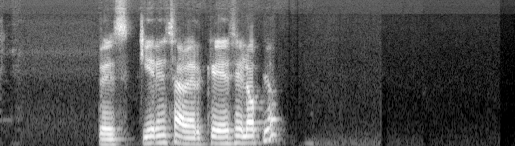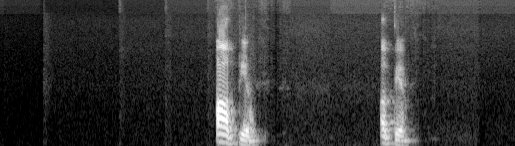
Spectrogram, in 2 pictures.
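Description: A young man speaks briefly over an online call, in short bursts.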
